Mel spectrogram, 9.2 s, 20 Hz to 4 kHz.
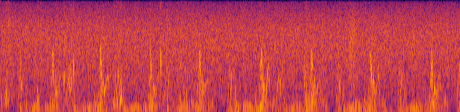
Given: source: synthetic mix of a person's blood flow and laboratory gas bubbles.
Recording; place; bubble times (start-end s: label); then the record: Doppler ultrasound of blood flow; precordium
0.08-0.25 s: bubbles
0.71-0.80 s: bubbles
1.22-1.50 s: bubbles
2.25-2.52 s: bubbles
3.17-3.26 s: bubbles
3.47-3.88 s: bubbles
6.04-6.20 s: bubbles
From the record:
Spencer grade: 2 (many but less than half of the cardiac periods contain bubble signals, singularly or in groups); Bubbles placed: only in the low amplitude regions of the cardiac cycle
